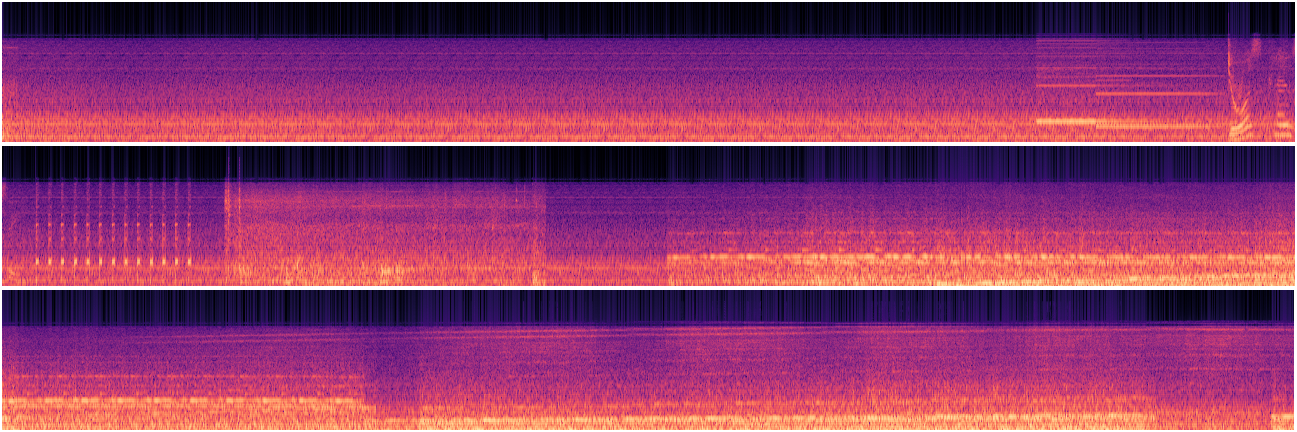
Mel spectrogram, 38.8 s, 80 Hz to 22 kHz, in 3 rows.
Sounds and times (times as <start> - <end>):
Subway, metro, underground: 0.0 - 38.7
Train: 0.0 - 38.7
Speech: 12.2 - 13.2.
